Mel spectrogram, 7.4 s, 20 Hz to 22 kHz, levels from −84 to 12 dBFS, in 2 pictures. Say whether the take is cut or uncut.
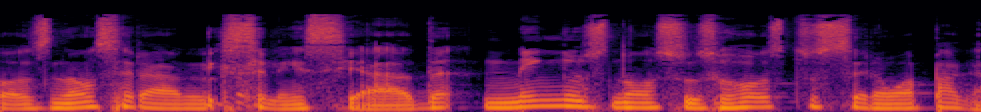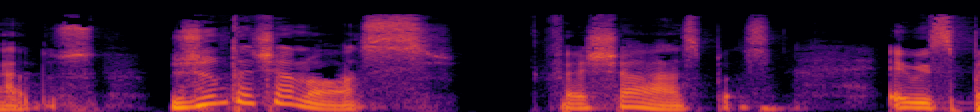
uncut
